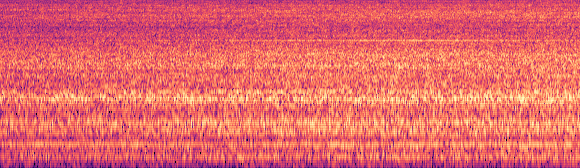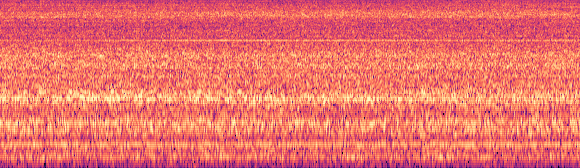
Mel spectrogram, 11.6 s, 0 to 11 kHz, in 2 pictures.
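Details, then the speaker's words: Vacuum forming box pulling heated, sagging plastic sheet down over molds for P-38 parts. A loud, steady vacuum roar with a faint constant tone, the swoop of a normal draw-down. "what i'm looking for as soon as i set it on there you're going to hear a swoop sound it'll be the vacuum sucking it down"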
